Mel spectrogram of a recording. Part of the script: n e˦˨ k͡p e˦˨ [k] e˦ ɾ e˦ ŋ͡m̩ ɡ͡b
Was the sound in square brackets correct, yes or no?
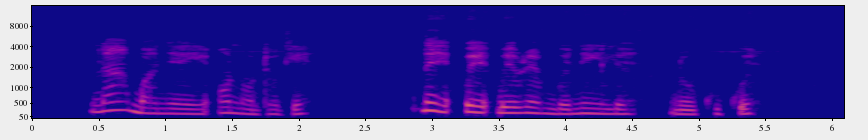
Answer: no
